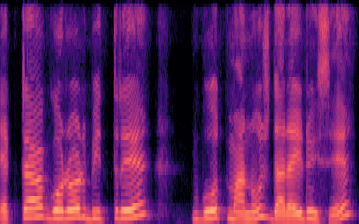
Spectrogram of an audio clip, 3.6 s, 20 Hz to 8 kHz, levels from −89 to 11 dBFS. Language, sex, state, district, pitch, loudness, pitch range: Bengali, female, Assam, Hailakandi, 280 Hz, -14 LUFS, 240-310 Hz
